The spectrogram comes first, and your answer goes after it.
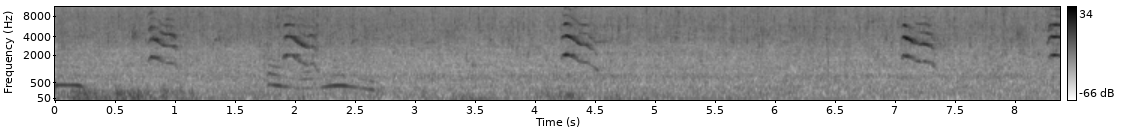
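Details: Shishimaru, an Asian small-clawed otter at Oji Zoo, whines in short, high descending squeaks with bright overtones, spaced irregularly, alongside a few lower wavering tones and a constant trickle of running water.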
